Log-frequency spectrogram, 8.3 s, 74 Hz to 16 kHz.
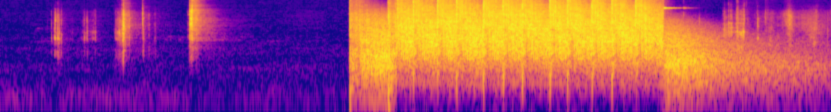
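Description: An SA 35 pistol, just back from repair, runs through three magazines: a few sharp isolated clicks and snaps, then a dense, loud, continuous stretch of rapid reports and clatter that tapers off at the end.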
